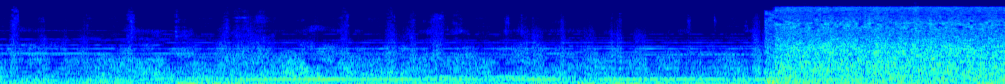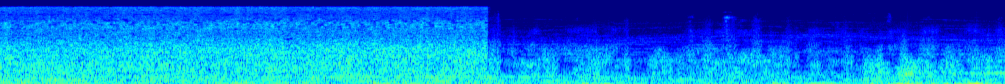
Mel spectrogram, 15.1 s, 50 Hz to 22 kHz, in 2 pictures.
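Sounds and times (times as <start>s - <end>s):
loud rushing noise: 5.8s - 11.2s
steady low tones: 5.8s - 11.2s.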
